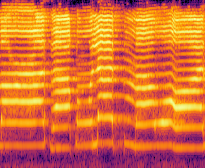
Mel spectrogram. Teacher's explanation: نون ساکن کے بعد سا حرف اخفا میں سے آ رہا ہے تو یہاں پر اخفا کا قاعدہ ہو رہا ہے، یہاں پر ہم گنہ کریں گے، قاف کو پر پڑھیں گے، آگے لام کو تا سے ملا دیں گے، الف سے پہلے واو کے اوپر زبر ہے تو یہاں پر الف مدہ کا قاعدہ ہو رہا ہے، اسے ہم ایک الف یعنی 2 حرکات کے برابر کھینچ کر پڑھیں گے۔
